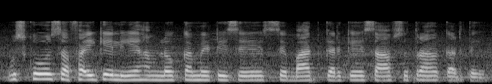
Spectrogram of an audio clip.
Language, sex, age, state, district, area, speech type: Urdu, female, 30-45, Telangana, Hyderabad, urban, spontaneous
